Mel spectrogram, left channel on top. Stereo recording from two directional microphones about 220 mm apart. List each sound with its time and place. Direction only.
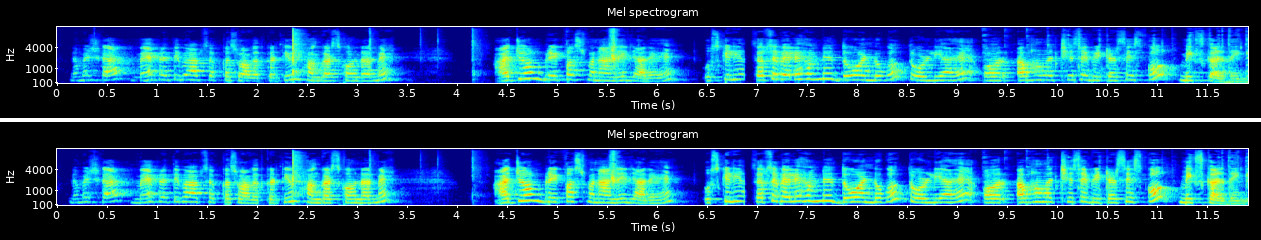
0.2 s a woman's voice: 50° right (ahead or behind)
4.4 s a woman's voice: 45° right (ahead or behind)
